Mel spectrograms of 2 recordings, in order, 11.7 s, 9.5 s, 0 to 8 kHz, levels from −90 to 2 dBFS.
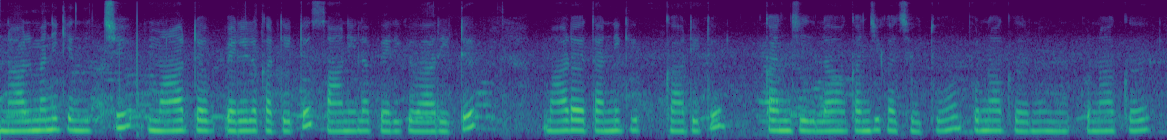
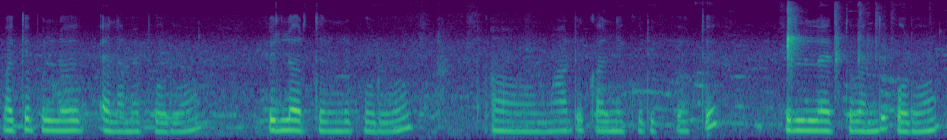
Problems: none marked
